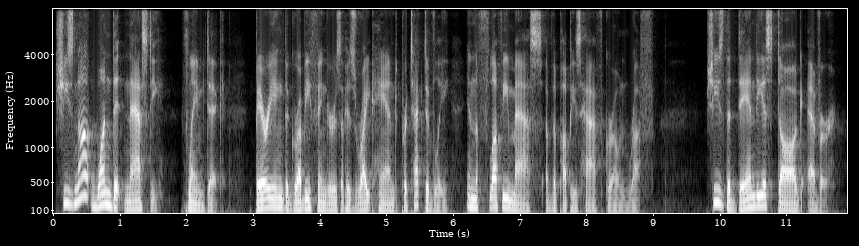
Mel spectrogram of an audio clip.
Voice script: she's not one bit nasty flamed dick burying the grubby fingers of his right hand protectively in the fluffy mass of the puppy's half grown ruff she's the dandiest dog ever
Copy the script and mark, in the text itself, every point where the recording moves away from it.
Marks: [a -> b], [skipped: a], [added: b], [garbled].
she's not one bit nasty flamed dick burying the grubby fingers of his right hand protectively in the fluffy mass of the puppy's half grown ruff she's the dandiest dog ever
